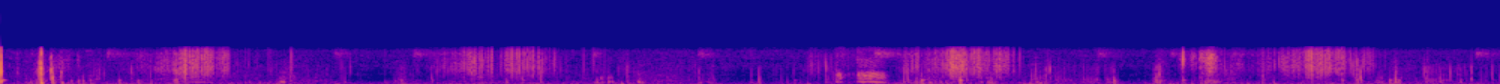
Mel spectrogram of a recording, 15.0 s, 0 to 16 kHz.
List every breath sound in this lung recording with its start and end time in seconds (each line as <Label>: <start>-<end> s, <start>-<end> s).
Inhalation: 0.20-1.50 s, 3.81-5.88 s, 7.71-8.98 s, 11.53-12.54 s
Exhalation: 1.52-3.77 s, 5.88-7.72 s, 8.97-11.52 s, 12.53-14.63 s
Wheeze: 1.57-2.18 s, 4.50-5.00 s, 8.22-8.98 s
Crackles: 0.20-1.50 s, 3.81-5.88 s, 5.88-7.72 s, 8.97-11.52 s, 11.55-12.51 s, 12.53-14.63 s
